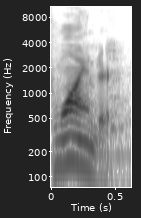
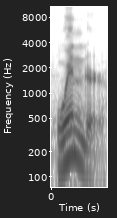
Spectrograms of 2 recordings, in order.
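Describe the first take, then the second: First: It does not sound like saying 'window'. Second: It sounds like a dialect way of saying 'window'. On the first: The speaker calls it right. "But it's it, it's Winder" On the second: The speaker calls it wrong. "I always pronounced it Winder. ... sort of like my mother pronounced the little square things in the side of the house"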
